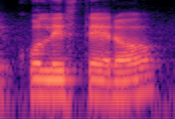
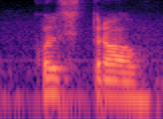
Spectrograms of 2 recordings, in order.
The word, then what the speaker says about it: colesterol: tudo a palavra certinha nós pronuncia colesterol Portugal eles fala tipo é é colestrol cerol el come as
